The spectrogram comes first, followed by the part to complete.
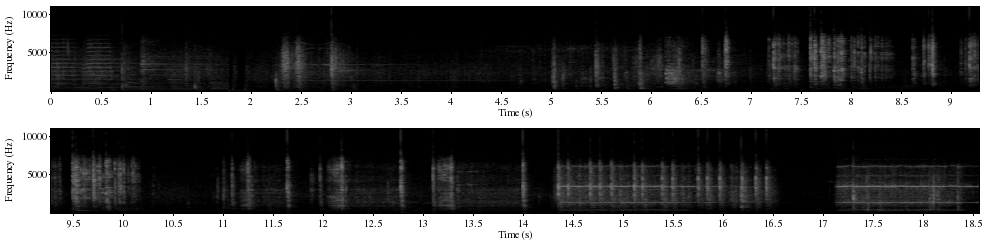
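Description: Clicks of a rotary-dial payphone being dialed, then a desk telephone's bell ringing twice near the end, in two long rings with a short gap between them.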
